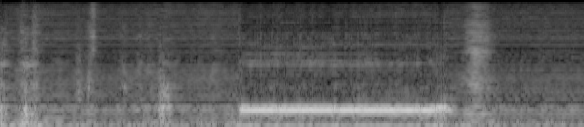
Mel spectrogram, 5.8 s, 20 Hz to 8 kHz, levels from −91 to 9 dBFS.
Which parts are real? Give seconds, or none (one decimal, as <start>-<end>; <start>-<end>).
none

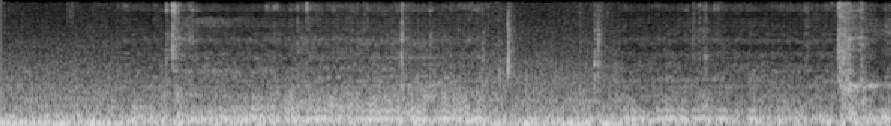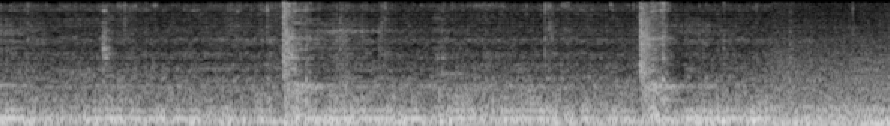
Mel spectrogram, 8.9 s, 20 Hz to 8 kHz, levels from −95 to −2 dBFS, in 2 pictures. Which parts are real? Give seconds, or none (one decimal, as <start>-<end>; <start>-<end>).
0.0-0.6; 2.4-3.1; 8.3-8.9

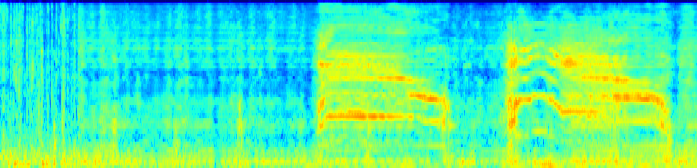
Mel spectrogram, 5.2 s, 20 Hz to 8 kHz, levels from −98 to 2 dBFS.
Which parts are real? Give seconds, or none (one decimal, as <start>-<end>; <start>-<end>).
0.0-0.6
